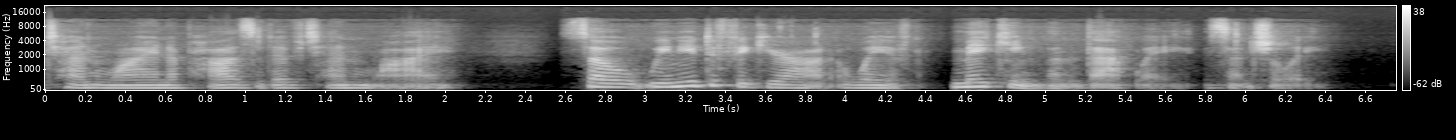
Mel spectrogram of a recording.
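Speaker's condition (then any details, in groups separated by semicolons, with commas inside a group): No condition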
